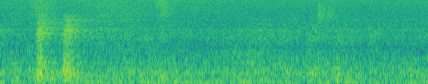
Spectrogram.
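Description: A steady rumble of a train rolling along the rails toward Alavus, heard from on board, with a dense low-frequency drone and faint rhythmic clatter from the wheels. No one speaks.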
